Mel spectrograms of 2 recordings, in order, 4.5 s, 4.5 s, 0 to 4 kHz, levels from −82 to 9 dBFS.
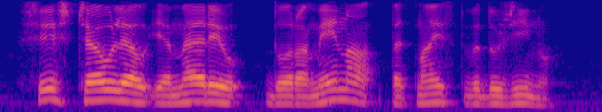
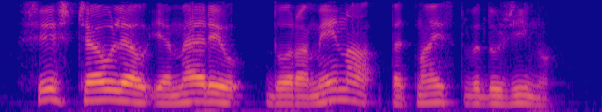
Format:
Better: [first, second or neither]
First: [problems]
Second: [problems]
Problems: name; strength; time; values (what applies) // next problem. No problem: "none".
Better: first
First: none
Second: noise reduction (neural separator model SepFormer DNS4)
